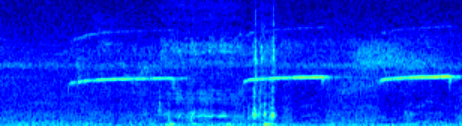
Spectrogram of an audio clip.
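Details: Lanceolated monklet singing in its natural habitat, humid tropical forest in Costa Rica: thin, high, slightly rising whistles spaced about two seconds apart over a steady insect hum, with a brief rustling noise midway.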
